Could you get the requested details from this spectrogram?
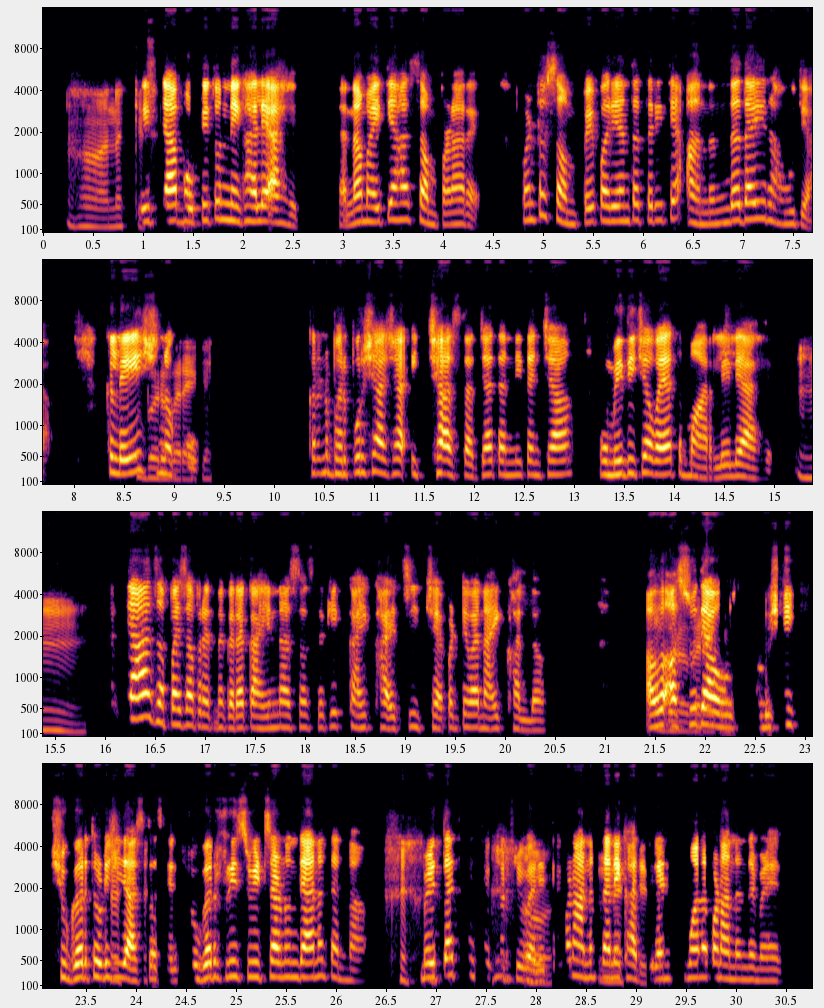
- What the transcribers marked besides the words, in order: other background noise; tapping; chuckle; in English: "शुगर फ्री स्वीट्स"; chuckle
- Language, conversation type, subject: Marathi, podcast, वयोवृद्ध लोकांचा एकटेपणा कमी करण्याचे प्रभावी मार्ग कोणते आहेत?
